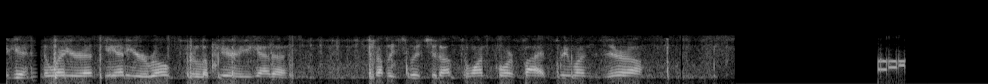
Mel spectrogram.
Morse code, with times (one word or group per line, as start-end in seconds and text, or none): none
